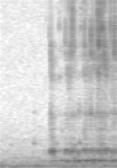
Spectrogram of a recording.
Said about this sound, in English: And what you're hearing is just some oxygen that's being poured into that wine.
